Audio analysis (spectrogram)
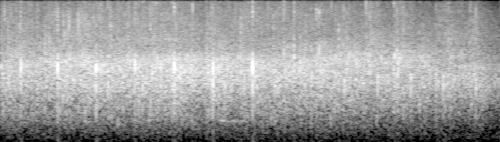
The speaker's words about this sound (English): I know you can clap for that.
